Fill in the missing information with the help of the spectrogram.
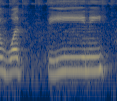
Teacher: یا ساکن سے پہلے والے حرف کے نیچے زیر، تو یا مدہ ہوتا ہے، ایک الف کے برابر لمبا کریں گے۔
